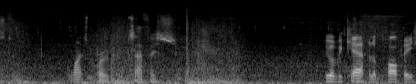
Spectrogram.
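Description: Game spells crackle and boom during a fight.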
